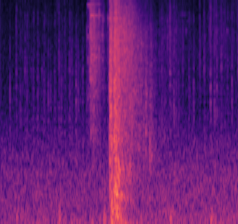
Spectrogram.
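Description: A sword strikes with a sharp clang.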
